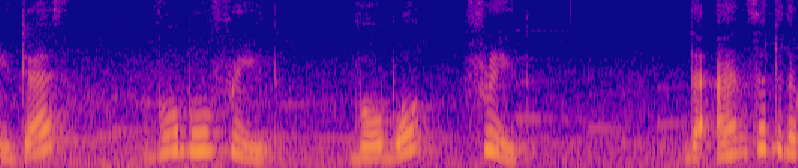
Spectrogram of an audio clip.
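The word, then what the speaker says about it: hvor: In Danish we can ask the question like vodu. Vu. Where is the question word here. So in Danish we can pronounce where. The word can be translated as vo. H v o r. war.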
